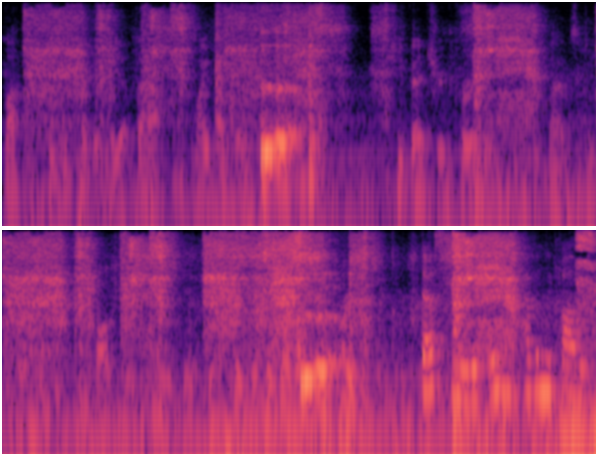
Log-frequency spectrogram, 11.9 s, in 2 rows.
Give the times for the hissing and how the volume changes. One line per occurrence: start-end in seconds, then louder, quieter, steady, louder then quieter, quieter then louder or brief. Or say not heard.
0.0-11.8 louder.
